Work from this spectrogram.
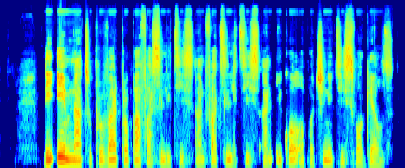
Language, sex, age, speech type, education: Nigerian Pidgin, male, 30-45, spontaneous, tertiary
